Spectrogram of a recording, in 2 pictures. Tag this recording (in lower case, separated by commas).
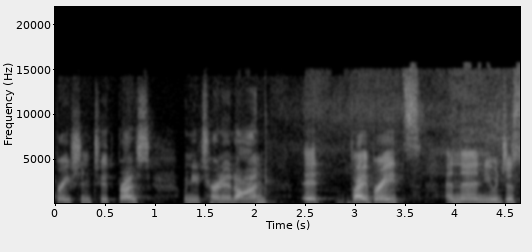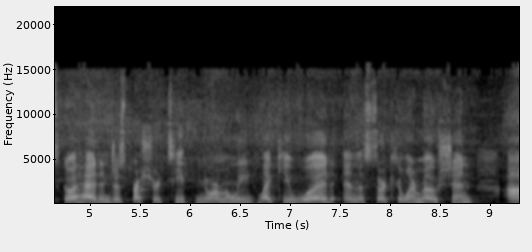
speech, electric toothbrush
